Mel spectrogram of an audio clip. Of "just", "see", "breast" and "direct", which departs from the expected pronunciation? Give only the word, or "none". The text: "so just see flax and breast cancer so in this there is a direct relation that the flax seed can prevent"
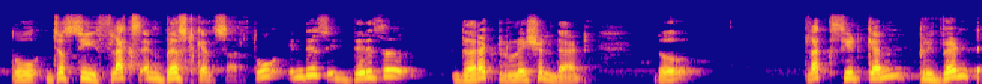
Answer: breast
